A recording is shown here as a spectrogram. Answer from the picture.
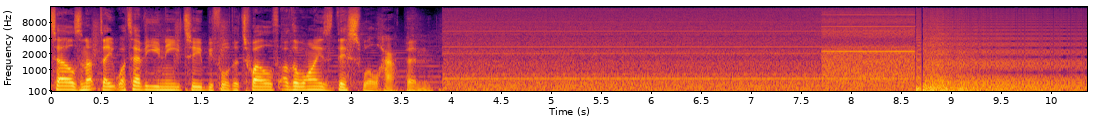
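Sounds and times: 
speech: 0.0 - 4.2
faint high electronic tones: 3.9 - 10.3
synthesized jet roar from an NES jet-fighter video game landing on an aircraft carrier: 3.9 - 10.3.

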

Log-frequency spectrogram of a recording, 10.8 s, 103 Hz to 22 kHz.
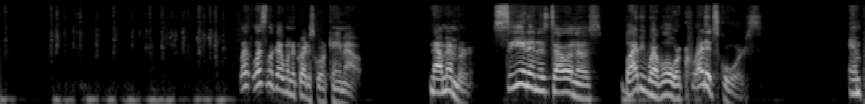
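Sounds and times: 
rapid typing on a computer keyboard: 0.0 - 3.0
steady low hum: 0.0 - 3.1
speech: 2.5 - 4.6, 5.4 - 9.6, 10.6 - 10.8.

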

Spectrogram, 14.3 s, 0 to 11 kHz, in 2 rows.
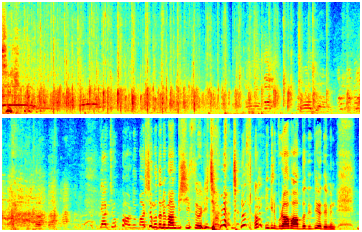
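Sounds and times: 
speech: 0.0 - 0.8, 10.0 - 14.3
concert audience clapping for a performer: 0.0 - 8.2
audience members chuckling: 6.7 - 8.9.

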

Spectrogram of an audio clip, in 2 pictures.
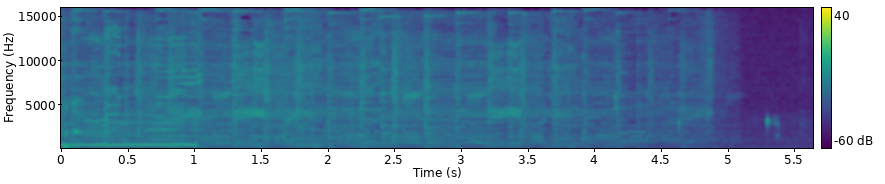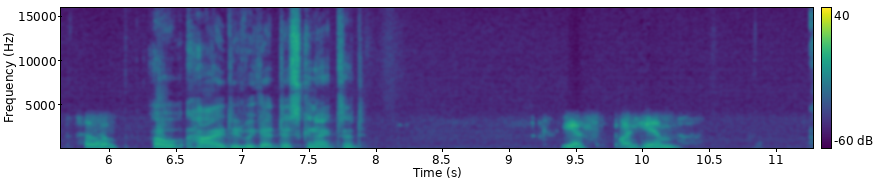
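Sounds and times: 
telephone dial tone: 0.0 - 1.1
speech: 5.8 - 8.0, 9.4 - 10.4.

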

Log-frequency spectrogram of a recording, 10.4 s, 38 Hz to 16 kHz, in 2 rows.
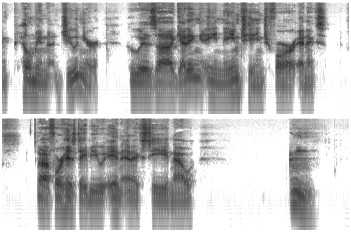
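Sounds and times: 
speech: 0.3 - 4.9, 5.7 - 8.2, 9.5 - 10.0
throat clearing: 9.5 - 9.9.

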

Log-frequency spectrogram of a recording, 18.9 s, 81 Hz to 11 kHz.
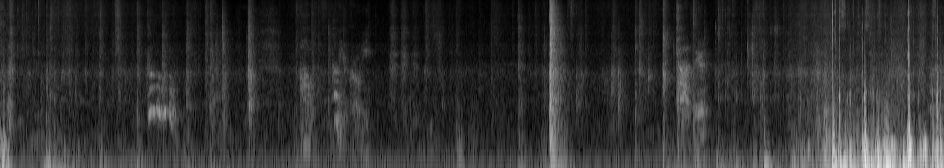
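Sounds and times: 
cat scratching at a door: 0.0 - 1.7, 14.4 - 18.8
soft murmur: 0.0 - 4.4.

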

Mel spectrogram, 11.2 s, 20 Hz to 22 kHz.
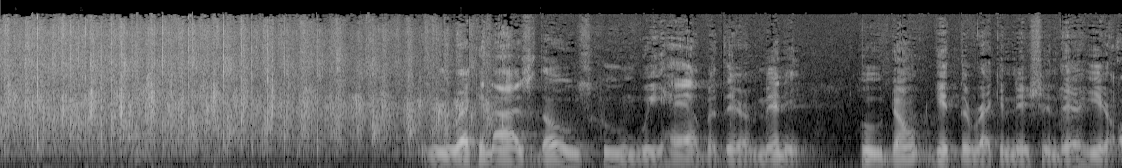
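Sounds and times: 
audience applause: 0.0 - 5.1
speech: 4.3 - 11.2.

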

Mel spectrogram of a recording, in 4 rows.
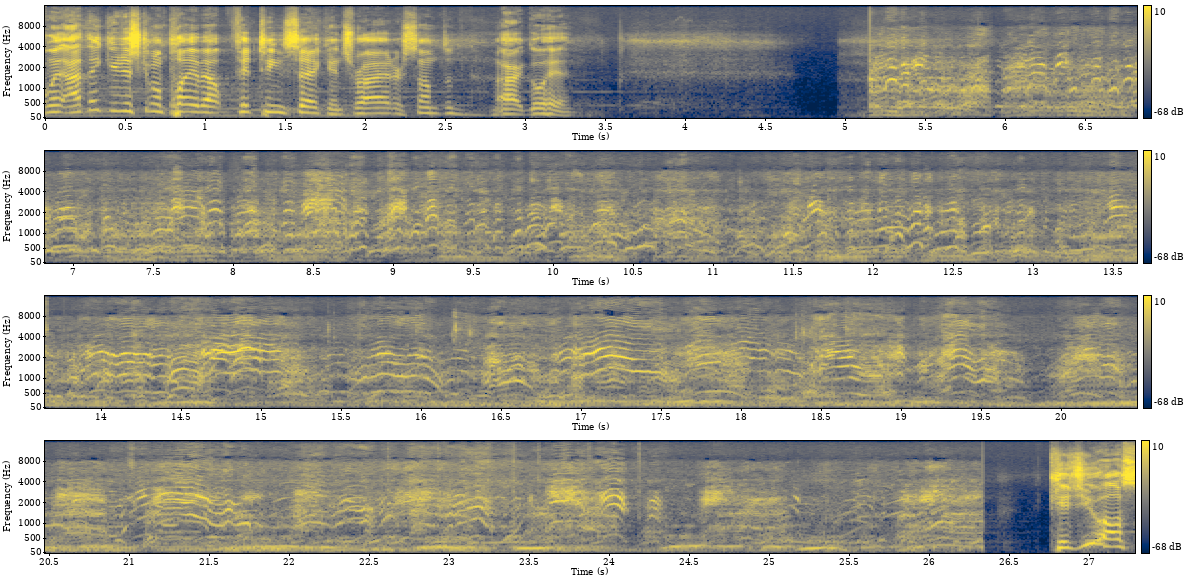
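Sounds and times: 
speech: 0.0 - 3.4, 26.8 - 27.2
pack of hyenas snarling and yelping while attacking a lion: 5.0 - 26.4.

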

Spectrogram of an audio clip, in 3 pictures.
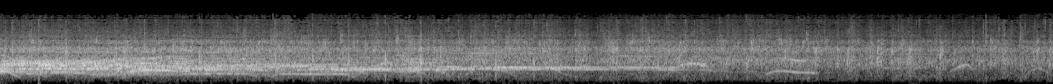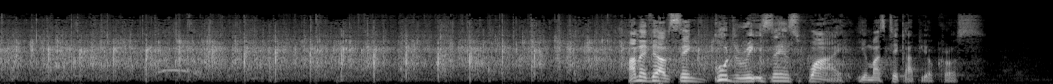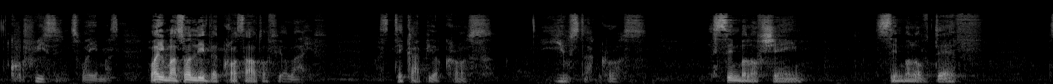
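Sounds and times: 
scattered cheers and whoops from a crowd: 0.0 - 10.6, 12.0 - 12.8
large crowd clapping: 0.0 - 19.6
speech: 16.9 - 20.4, 21.4 - 26.0, 26.6 - 27.6, 28.2 - 29.2, 29.8 - 30.9.

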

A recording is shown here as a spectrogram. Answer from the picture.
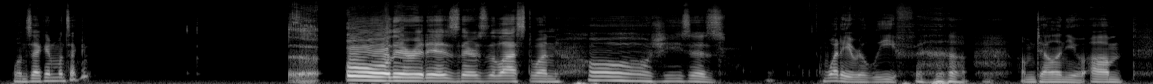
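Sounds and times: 
speech: 0.1 - 1.0, 2.9 - 7.3, 8.2 - 11.5
low drawn-out burp: 2.9 - 3.7.

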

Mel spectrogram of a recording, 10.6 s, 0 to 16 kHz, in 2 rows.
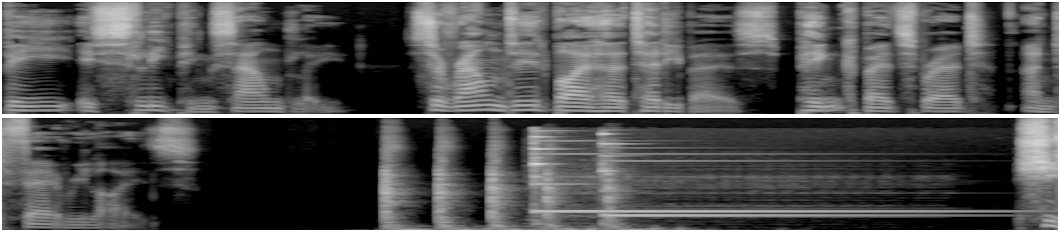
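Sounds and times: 
speech: 0.0 - 6.3, 8.3 - 8.6, 10.4 - 10.5
heavy knocks on a white PVC door: 7.2 - 8.2
two-tone doorbell chime: 8.0 - 10.4.

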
